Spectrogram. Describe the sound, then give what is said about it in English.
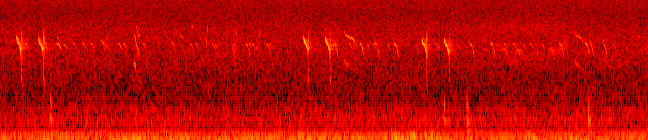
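Sharp, chipping flight calls from a big flock of crossbills flying over: many short high notes in loose bursts, faint above a steady low rumble. “There goes another one. Big flock of crossbills just flew over.”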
